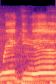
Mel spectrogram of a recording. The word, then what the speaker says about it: Reiki: I've seen on Instagram that you do all kinds of different therapy, namely, please, if I mispronounce it, help me right, Reiki healing. – Yes, you did pronounce it right. It's Reiki, thank goodness.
